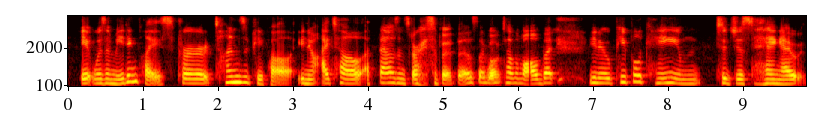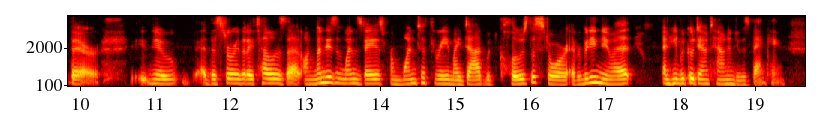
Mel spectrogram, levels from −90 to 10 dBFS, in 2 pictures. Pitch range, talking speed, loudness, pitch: 180-215 Hz, 205 wpm, -23 LUFS, 195 Hz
